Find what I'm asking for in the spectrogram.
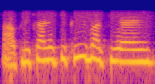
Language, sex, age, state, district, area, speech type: Marathi, female, 45-60, Maharashtra, Washim, rural, conversation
